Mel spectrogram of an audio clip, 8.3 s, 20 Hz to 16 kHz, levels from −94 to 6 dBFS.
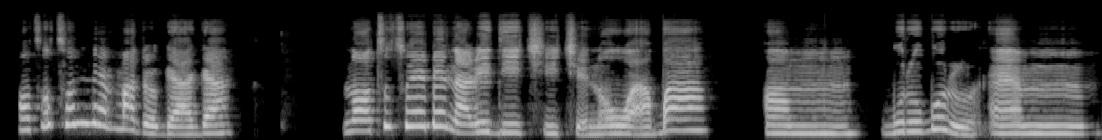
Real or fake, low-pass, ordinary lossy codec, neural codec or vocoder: real; 10.8 kHz; none; none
